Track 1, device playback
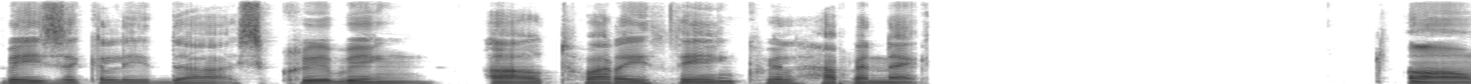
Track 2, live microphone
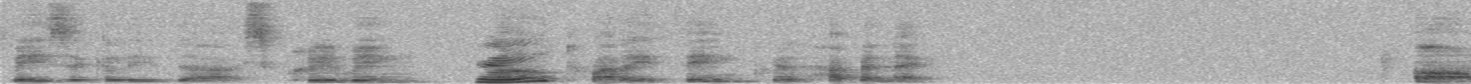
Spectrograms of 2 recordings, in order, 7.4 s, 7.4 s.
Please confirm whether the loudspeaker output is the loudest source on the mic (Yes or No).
No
